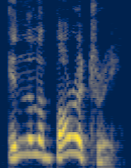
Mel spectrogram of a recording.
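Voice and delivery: loud, fast, firm answer; a firm, clear reply. A narrator's reading. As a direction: state it plainly to calm him. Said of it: "as clear and as firm a tone".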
